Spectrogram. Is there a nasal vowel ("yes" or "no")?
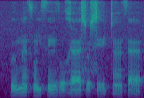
yes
